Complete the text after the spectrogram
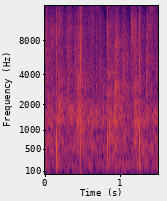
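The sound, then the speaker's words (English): An audience claps together to celebrate those who have just prayed to follow Jesus, a soft, steady patter of many hands with a few sharper claps standing out, fairly quiet, with no talking. “Yes, come on, we can clap for that.”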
